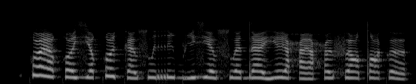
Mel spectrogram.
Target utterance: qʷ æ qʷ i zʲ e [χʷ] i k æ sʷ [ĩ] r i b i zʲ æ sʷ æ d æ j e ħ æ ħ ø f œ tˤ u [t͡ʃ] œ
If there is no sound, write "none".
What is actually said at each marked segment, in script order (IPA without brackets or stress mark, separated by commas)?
qʷ, i, k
